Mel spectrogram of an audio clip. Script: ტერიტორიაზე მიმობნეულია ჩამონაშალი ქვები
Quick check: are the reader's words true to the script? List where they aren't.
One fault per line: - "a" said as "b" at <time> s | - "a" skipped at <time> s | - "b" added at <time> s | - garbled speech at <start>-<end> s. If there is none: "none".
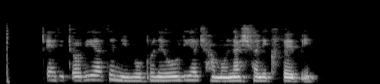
none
